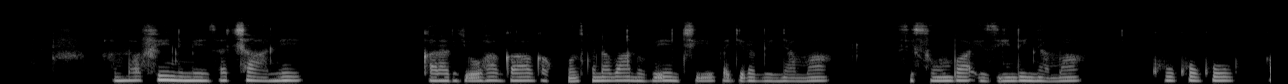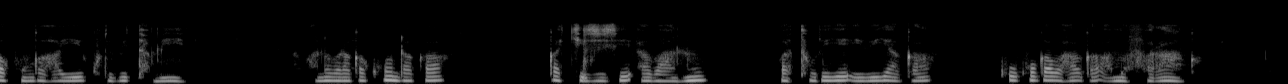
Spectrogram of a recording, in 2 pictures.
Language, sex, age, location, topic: Kinyarwanda, female, 50+, Musanze, agriculture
